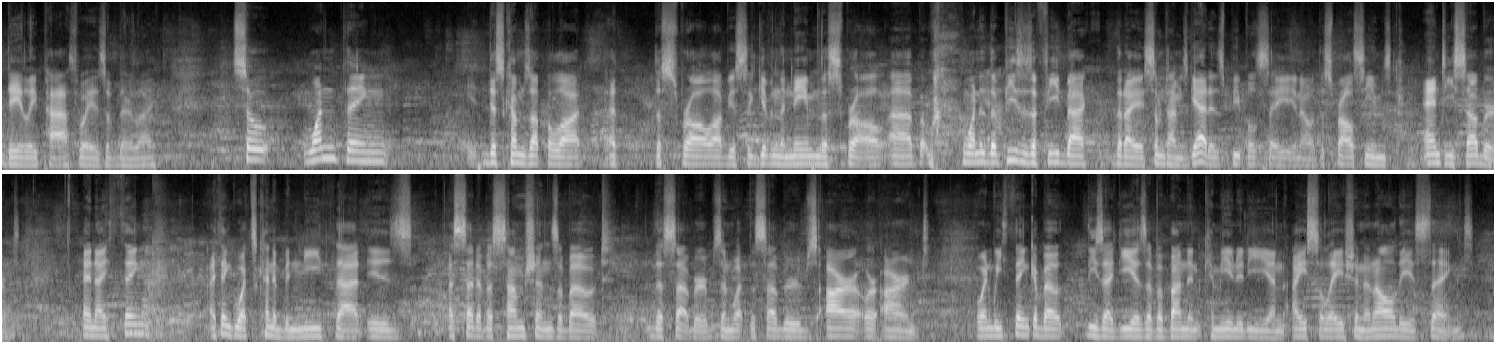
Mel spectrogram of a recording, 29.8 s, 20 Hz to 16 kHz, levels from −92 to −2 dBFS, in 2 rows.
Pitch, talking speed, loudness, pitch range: 120 Hz, 175 wpm, -21 LUFS, 110-130 Hz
